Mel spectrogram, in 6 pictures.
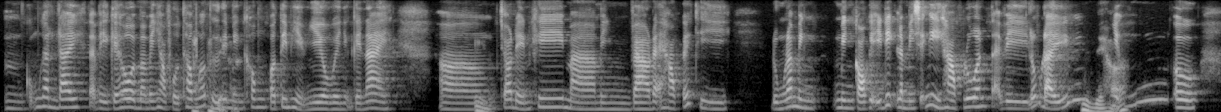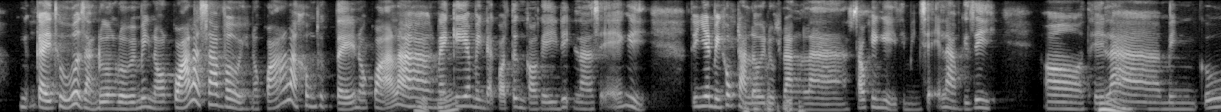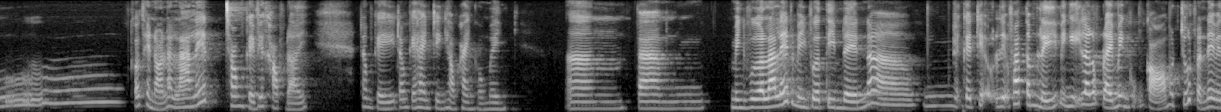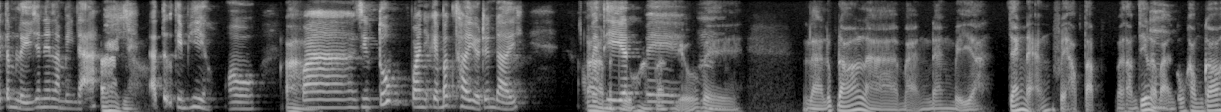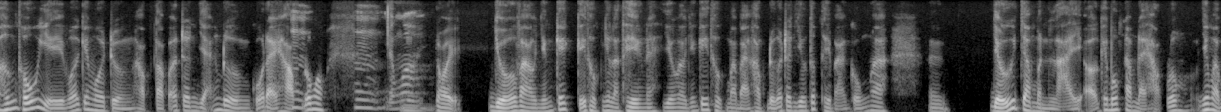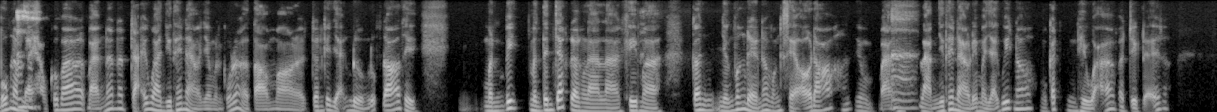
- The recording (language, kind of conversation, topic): Vietnamese, podcast, Làm sao bạn giữ được động lực học khi cảm thấy chán nản?
- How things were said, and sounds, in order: static; distorted speech; drawn out: "cứ"; chuckle; tapping; other background noise; other noise; laughing while speaking: "Ừm"; unintelligible speech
